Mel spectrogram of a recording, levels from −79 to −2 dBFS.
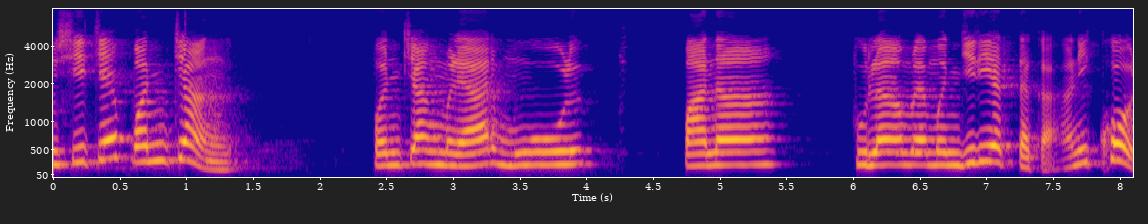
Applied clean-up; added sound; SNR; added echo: neural mask model DeepFilterNet 3.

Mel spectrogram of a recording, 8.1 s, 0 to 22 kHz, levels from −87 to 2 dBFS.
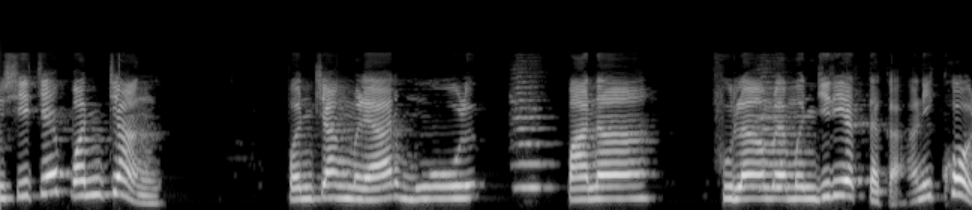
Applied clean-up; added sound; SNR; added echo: classical method spectral subtraction.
